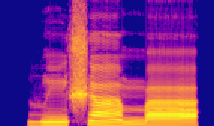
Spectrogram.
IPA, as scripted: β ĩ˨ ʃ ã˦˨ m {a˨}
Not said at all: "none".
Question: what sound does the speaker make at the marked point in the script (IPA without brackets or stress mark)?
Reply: a˨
